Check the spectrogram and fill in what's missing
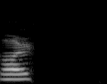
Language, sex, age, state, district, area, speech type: Nepali, female, 18-30, West Bengal, Darjeeling, rural, read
